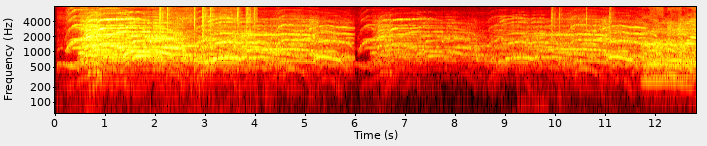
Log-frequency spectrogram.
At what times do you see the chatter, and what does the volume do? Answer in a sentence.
The chatter can be heard from 0.1 to 12.7 s, getting quieter then louder.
